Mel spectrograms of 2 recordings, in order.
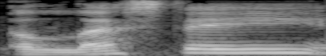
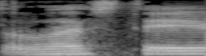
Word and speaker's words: Aleste: saw was is it aleste and power strike is that how you pronounce aleste or something I these Al ala ala but yeah we say alest I say alest anyway everybody everybody always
